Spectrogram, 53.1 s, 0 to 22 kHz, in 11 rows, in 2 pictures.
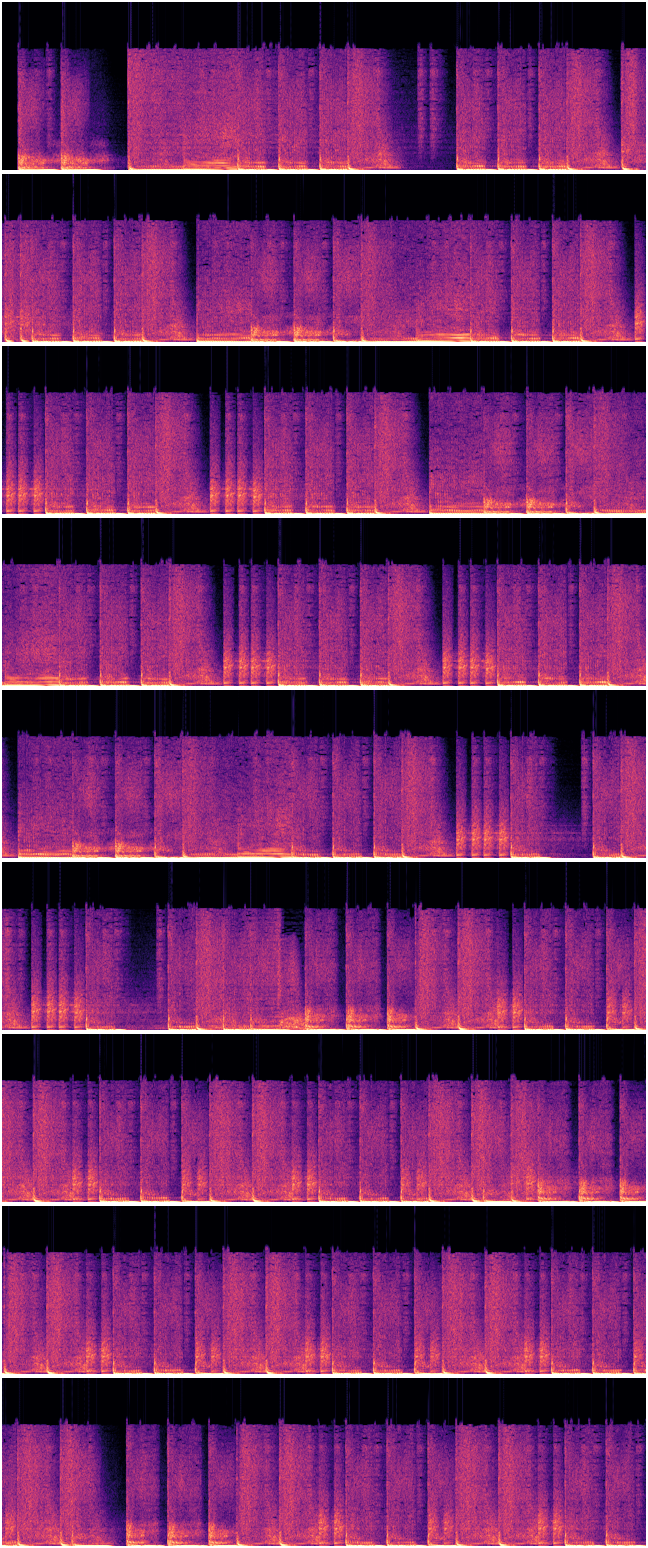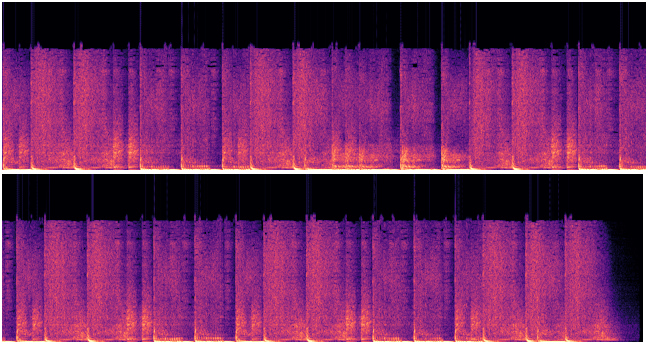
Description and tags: HV Loops (2014) - Fools Gold
!SO HERE THEY ARE!
There is no theme set for genre's, just 1 minute or so for each loop, for you to do what ya like with :)
Thanks for all the emails from people using my loops. It honestly makes me the happiest guy to know people are using my sound for some cool vids. N1! :D
x=X
mastering, synths, snare, limiter, eq, bass, loop, compression, lead, full-loop, fx, electronic, mix, hats, pads, kick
